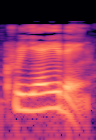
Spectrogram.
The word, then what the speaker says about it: creating: 注意一下这个 creating 这个单词，它的这个读音，重音呢是在中间的这个 a 上面 creating。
